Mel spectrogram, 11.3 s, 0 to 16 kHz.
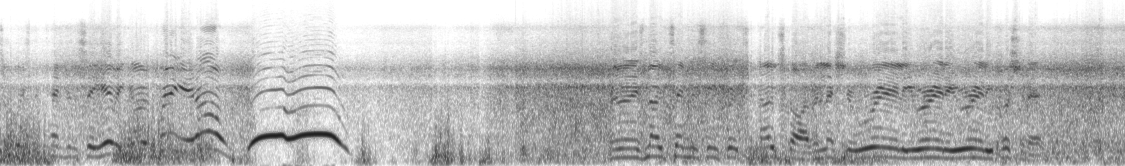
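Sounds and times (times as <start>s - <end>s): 
water rushing past the hull of a sailboat surging downwind: 0.0s - 11.2s
wind buffeting the microphone on a sailboat: 0.0s - 11.2s
speech: 0.5s - 2.7s, 6.6s - 10.7s
person whooping: 2.4s - 3.6s.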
